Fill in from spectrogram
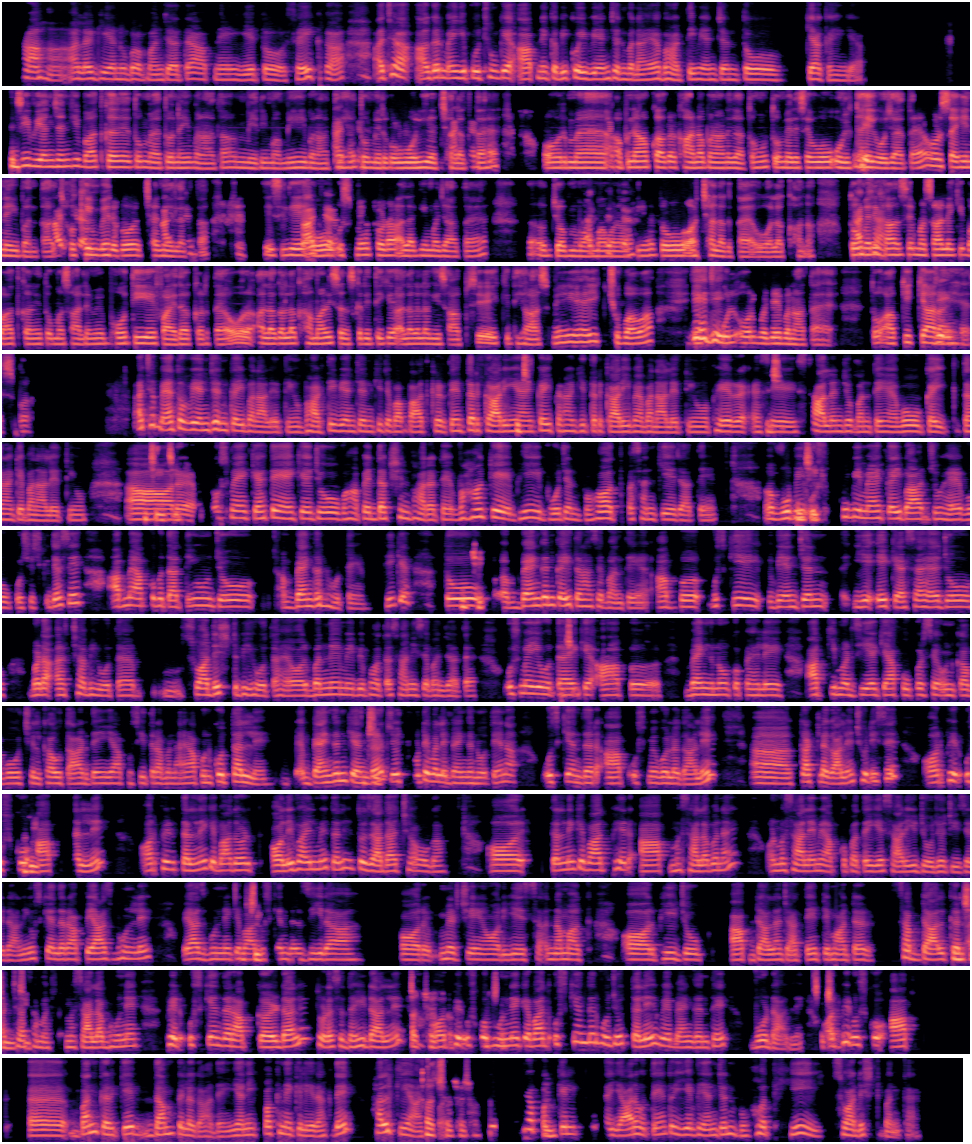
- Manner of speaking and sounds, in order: other background noise; other noise; in English: "ऑइल"; tapping; in English: "कर्ड"; unintelligible speech
- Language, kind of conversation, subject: Hindi, unstructured, कौन-सा भारतीय व्यंजन आपको सबसे ज़्यादा पसंद है?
